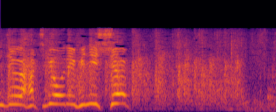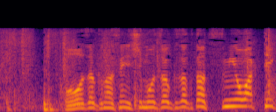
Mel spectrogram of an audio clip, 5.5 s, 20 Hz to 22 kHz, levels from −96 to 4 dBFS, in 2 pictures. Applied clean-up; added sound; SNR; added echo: none; none; none; none.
